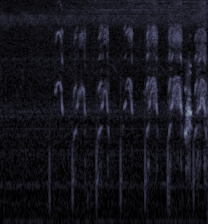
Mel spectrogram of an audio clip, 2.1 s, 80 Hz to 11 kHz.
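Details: Osprey at its nest in Charlo, Montana, on 8 August 2018, filmed by a nest camera; soft, rising chirped notes repeated at a quickening pace, growing louder toward the end, over a low electrical hum.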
